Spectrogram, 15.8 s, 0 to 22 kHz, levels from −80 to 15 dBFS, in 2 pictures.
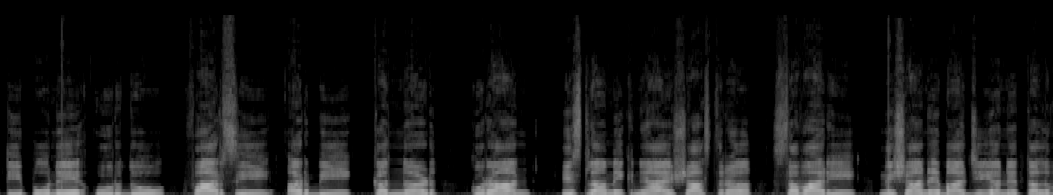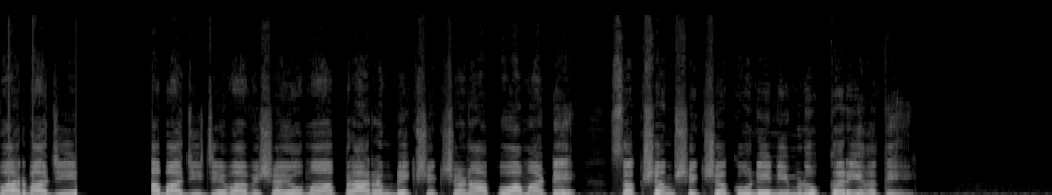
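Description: At 8.46 s the speech drops out to silence until 9.04 s, a gap of about 0.57 s with no room tone at all. That's the audio dropout to silence you get when the input likely disconnected or muted while recording carried on.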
